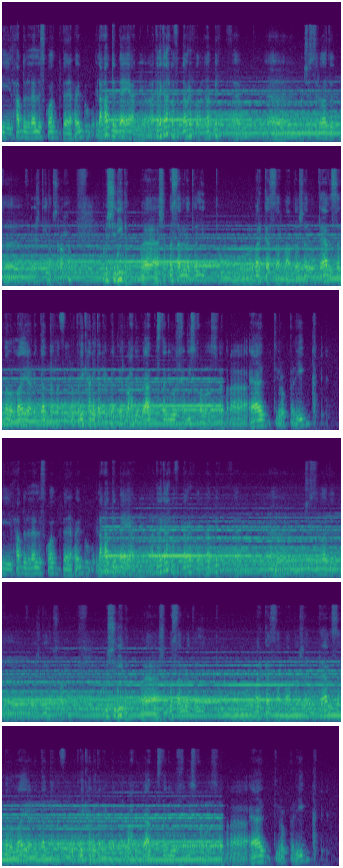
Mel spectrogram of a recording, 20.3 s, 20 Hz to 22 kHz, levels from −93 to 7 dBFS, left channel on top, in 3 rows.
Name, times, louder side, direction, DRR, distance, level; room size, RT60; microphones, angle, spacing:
voice 1, 0.0-19.7, left 3 dB, 70° left, 1.1 m, -28 dB
sound 1, 2.0-18.0, right 1 dB, 70° right, 0.7 m, -27 dB
3.5 x 2.6 x 2.4 m
head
